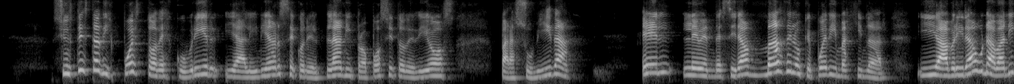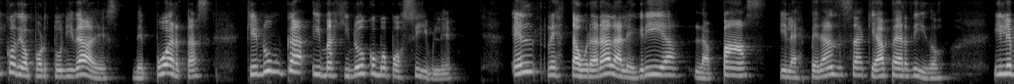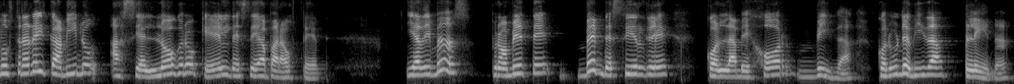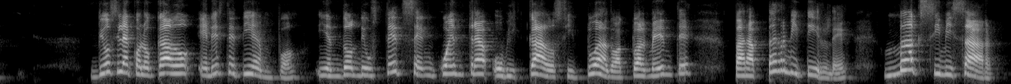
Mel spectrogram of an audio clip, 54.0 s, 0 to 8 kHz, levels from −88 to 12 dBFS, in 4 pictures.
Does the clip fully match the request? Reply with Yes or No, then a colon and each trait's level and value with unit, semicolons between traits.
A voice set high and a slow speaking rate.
Yes: high, 215 Hz; slow, 110 wpm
